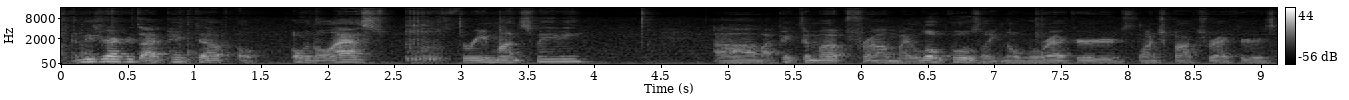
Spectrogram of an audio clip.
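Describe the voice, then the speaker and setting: Moderately paced, a man speaks at medium pitch with ordinary pitch variation. The recording carries noticeable background noise and audible room echo. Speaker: record collector YouTuber. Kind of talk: casual vlog show-and-tell. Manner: animated.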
